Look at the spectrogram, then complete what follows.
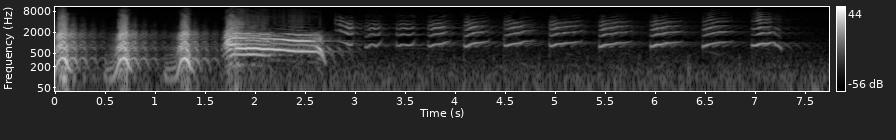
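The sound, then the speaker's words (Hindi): A human voice on stage mimics a dog hit by a thrown stone: three sharp loud yelps, a drawn-out pained cry, then a fading string of about ten quick, rhythmic whimpering yips as the dog runs off. “बाजू से पत्थर लिया मारा, कुत्ता मार खा के भागता है, उस समय की आवाज सुनाई देती है, ये भी स्टेज छोड़ के वैसे ही भाग रहे हैं”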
